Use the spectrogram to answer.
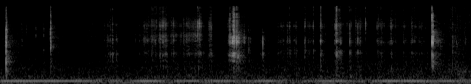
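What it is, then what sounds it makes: Dry soap bar, crunchy. A solid purple bar of dry soap, pre-scored in a grid and held in the hand, is scraped with a steel utility knife blade so that cubes crumble off. Sharp, bright crunches and short scratches sound at irregular moments over a steady low hum, and each snap dies away almost instantly.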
